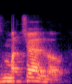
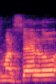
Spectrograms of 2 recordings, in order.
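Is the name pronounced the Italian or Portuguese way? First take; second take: Italian; Portuguese. First: The name is said with Italian pronunciation. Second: The name is said with Portuguese pronunciation. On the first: "Italian is Marcello" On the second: "In Portuguese is Marcelo"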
